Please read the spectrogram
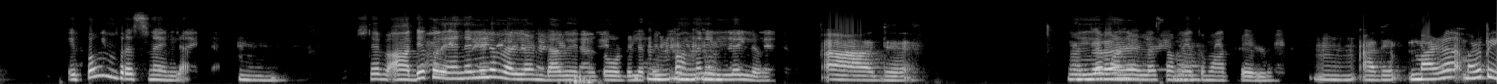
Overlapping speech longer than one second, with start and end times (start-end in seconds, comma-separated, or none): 5.4-6.8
